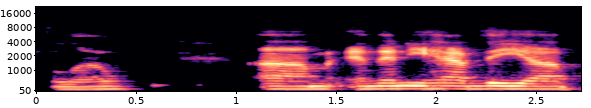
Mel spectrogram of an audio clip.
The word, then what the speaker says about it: Fallot: the tetralogies of Fallot, and that's pronounced Fallot. It's I guess a French guy. And so they're all kind of strange anyway. And so it's Fallot instead of fallout.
